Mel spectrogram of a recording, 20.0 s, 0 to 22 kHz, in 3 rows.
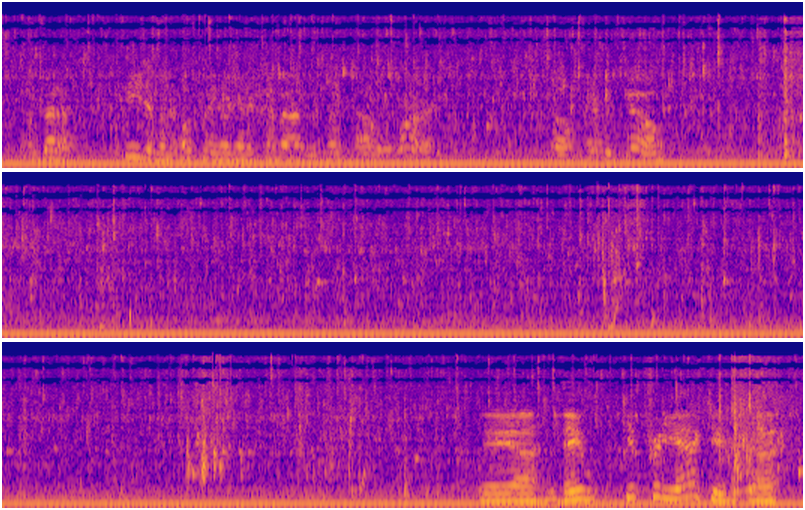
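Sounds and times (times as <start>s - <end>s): water trickling into pond: 0.0s - 20.0s
fish splashing at surface: 5.8s - 8.6s, 11.3s - 17.1s, 19.2s - 20.0s.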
